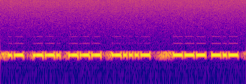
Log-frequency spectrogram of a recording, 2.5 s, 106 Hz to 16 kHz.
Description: Morse code, heard as a keyed tone, about 39 wpm, 600 Hz. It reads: AGO<BT> OK
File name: archived / CRSnet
